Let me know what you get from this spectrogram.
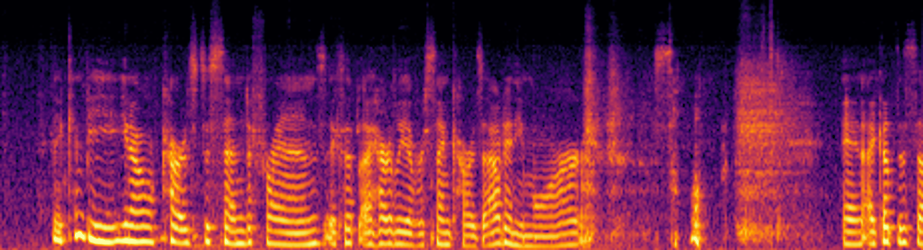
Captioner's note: laughs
